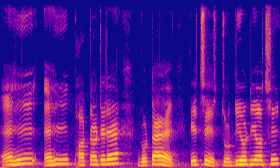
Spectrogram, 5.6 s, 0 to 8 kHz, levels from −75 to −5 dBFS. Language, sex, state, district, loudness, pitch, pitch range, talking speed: Odia, male, Odisha, Nuapada, -15 LUFS, 195 Hz, 175-215 Hz, 95 wpm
